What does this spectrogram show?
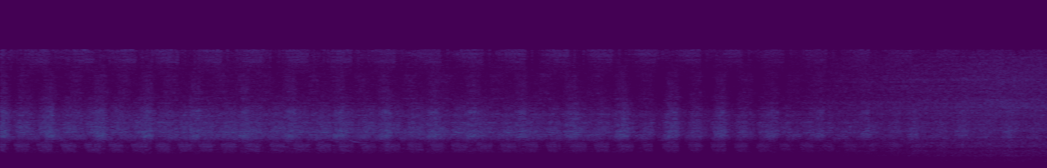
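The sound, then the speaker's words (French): A simulated tinnitus sound: a shrill, continuous high-pitched buzzing drone, much like a chorus of cicadas, with a fast pulsing texture that holds steady throughout. No voices are heard. “Ça ressemblait un peu à des cigales.”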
